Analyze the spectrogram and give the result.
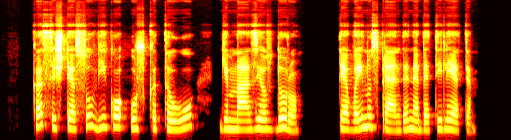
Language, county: Lithuanian, Tauragė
